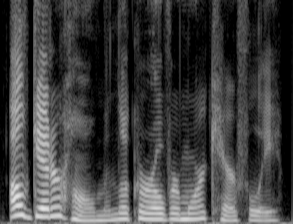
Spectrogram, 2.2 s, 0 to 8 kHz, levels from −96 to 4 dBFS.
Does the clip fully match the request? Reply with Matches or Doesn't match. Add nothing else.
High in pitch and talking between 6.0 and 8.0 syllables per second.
Matches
